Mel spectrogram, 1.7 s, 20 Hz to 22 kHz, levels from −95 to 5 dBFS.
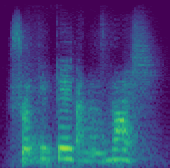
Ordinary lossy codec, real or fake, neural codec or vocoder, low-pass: none; fake; codec, 44.1 kHz, 0.9 kbps, DAC; 19.8 kHz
